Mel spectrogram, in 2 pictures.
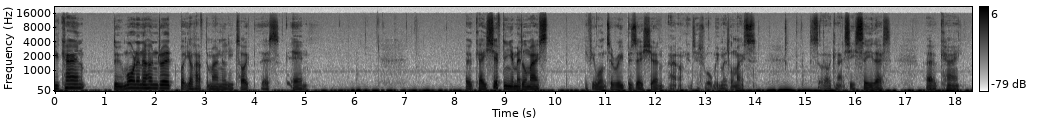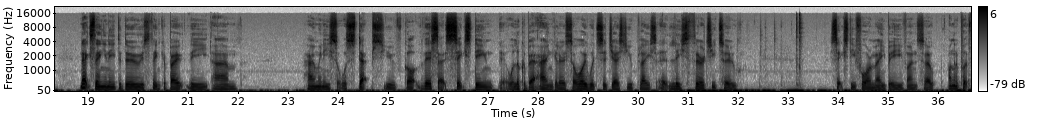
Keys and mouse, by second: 8.0-11.6 shift+middle drag, 15.0-15.7 shift+middle drag, 30.7-33.8 drag, 36.1-36.6 drag.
